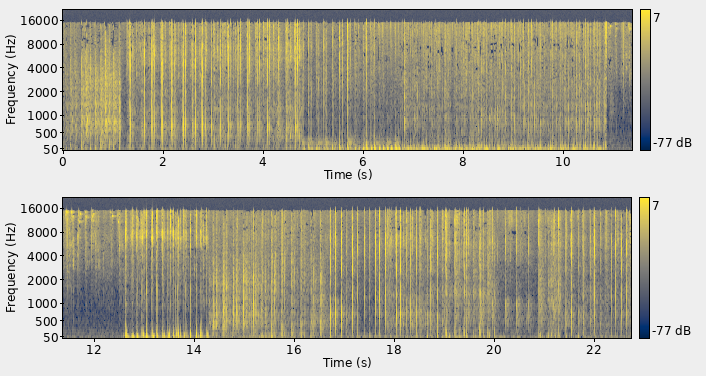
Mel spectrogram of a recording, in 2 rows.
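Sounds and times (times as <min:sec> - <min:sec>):
fast tapping: 0:00.0 - 0:10.9, 0:12.6 - 0:22.7.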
